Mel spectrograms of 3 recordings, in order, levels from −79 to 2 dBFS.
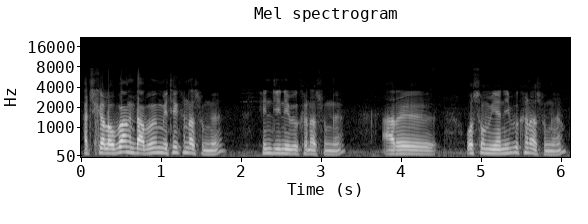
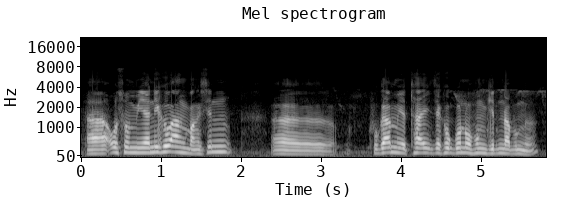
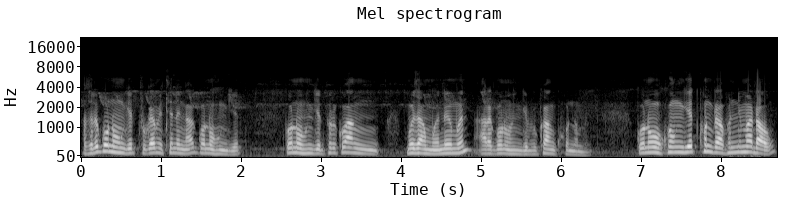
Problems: none marked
